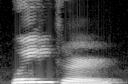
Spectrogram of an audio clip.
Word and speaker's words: Uyghur: This is the Chinese pronunciation. Uyghur.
